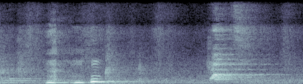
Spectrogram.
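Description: Dog giving two short, low barks about a third and two-thirds of a second in.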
